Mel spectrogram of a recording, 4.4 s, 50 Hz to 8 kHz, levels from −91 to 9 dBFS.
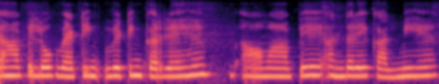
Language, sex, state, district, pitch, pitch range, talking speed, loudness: Hindi, female, Maharashtra, Washim, 260 Hz, 250-270 Hz, 190 wpm, -15 LUFS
